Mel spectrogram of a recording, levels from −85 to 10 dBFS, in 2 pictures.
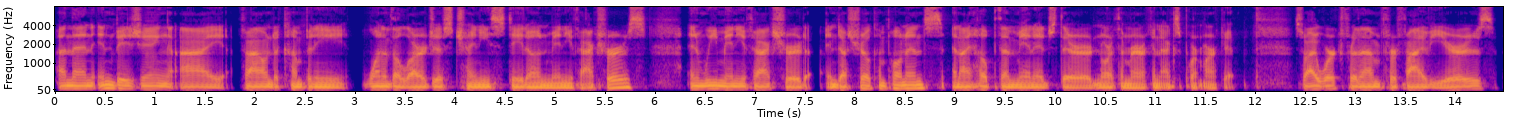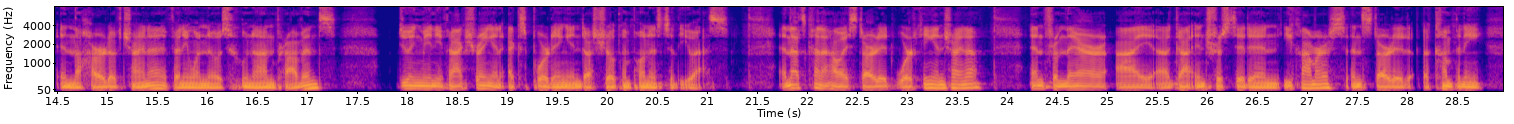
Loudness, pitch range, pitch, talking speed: -15 LUFS, 75-100 Hz, 85 Hz, 165 wpm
